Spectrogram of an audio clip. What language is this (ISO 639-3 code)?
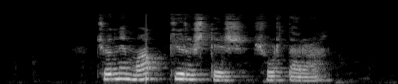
chm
